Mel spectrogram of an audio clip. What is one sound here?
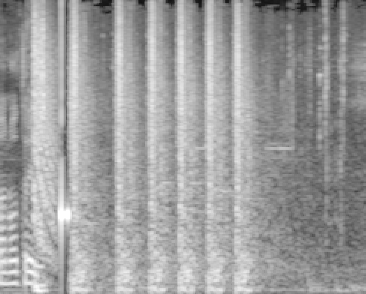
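A gun fires a rapid burst of shots indoors.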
